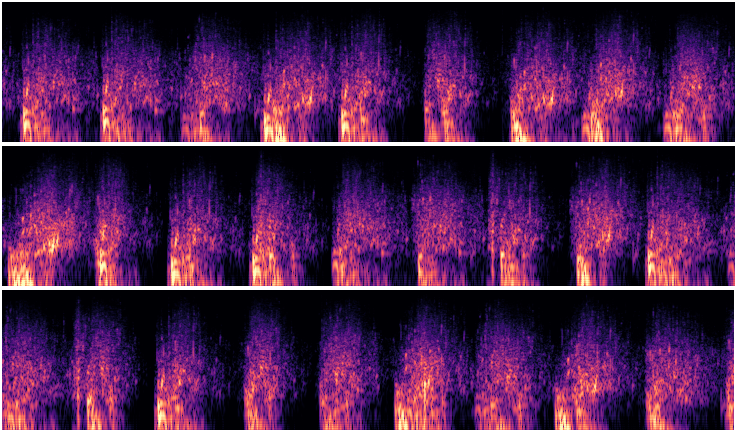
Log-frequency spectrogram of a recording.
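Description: Oars splash rhythmically in water as a small boat is rowed.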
